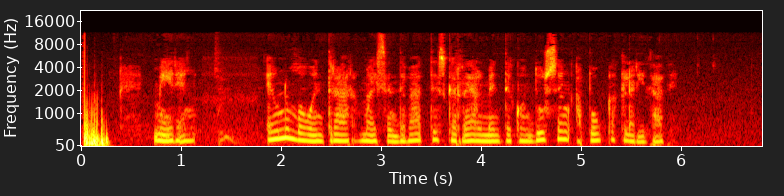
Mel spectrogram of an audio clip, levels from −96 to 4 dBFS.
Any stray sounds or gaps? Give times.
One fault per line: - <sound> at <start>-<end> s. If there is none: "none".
- sneeze at 1.3-1.7 s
